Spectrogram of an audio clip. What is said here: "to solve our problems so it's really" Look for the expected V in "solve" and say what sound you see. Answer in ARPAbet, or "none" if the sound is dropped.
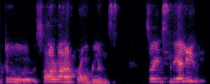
V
